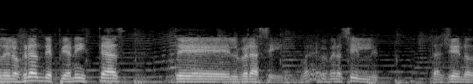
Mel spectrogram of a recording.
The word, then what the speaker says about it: Brasil: Ellos dicen Brasil, no como en Portugal que dice Portugal.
